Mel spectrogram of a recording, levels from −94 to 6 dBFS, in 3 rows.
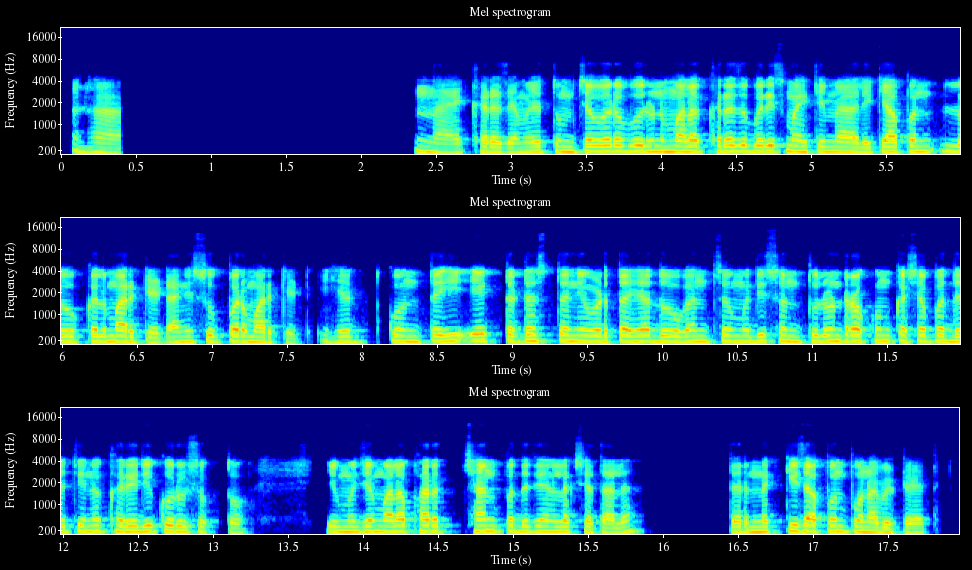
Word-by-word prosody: हां. 150 -2 -4 2.0
नाही, 145 -6 -3
खरंच 155 -2 -1
आहे. 145 - -2
म्हणजे 155 +1 -1
तुमच्या 170 +1 +2
बरोबर 185 0 +3
बोलून 175 0 +1
मला 175 0 +5
खरंच 185 +1 +1
बरीच 180 +1 +1
माहिती 170 -1 0
मिळाली 155 -2 0
की 170 - +4
आपण 170 +2 +1
लोकल 175 0 -1
मार्केट 160 -4 +1
आणि 165 +2 -1
सुपर 180 +1 +1
मार्केट 155 -4 -4
हयात 165 -1 -5
कोणतंही 185 +1 +1
एक 200 -1 -1
तटस्थ 195 +2 0
निवडता. 180 -1 +2
ह्या 180 +1 +4
दोघांचमध्ये 180 +1 -1
संतुलन 185 0 0
राखून 185 0 +2
कशा 185 0 +2
पद्धतीनं 180 0 0
खरेदी 175 0 +2
करू 180 -3 +2
शकतो. 160 -3 -7 0.6
हे 170 - +2
म्हणजे 170 +1 +1
मला 175 +1 +5
फार 180 0 +4 0.2
छान 185 0 +4
पद्धतीने 170 -2 0
लक्षात 160 -3 -2
आलं. 150 +4 -1 0.7
तर 160 -1 0
नक्कीच 170 +4 +1
आपण 185 -2 +3
पुन्हा 165 -3 +1
भेटूयात. 140 -1 -4
175 Hz, 155 wpm, -28 LUFS, 160-185 Hz, 2.0 s, मला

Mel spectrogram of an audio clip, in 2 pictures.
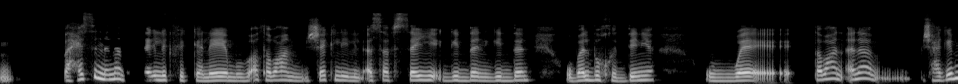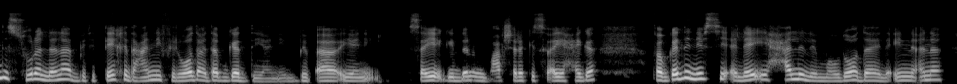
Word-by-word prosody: ب - - -5 0.5
باحس 245 +7 -1
إن 265 -5 +6
أنا 250 +2 +2 0.2
باتلجلج 200 +1 +1
في - - -24
الكلام 175 0 +2
وببقى 170 +7 -2
طبعًا 195 -3 -1
شكلي 195 +2 -1
للأسف 190 +3 -3
سيء 195 -2 +1
جدًا، 185 +1 0
جدًا 180 +3 -1 0.4
وبالبخ 185 +4 +1
الدنيا، 185 +6 -1 0.5
وطبعًا 210 - +1
أنا 255 +3 -1 0.4
مش - - -7
عجبني 240 +11 +3
الصورة 250 -3 +1
اللي 195 -4 +2
أنا 235 +2 +2
بتتاخد 195 +3 -3
عنّي 180 +6 -1
في 200 -3 -12
الوضع 185 +4 +3
ده 185 - +2
بجد 170 -4 +1
يعني 140 0 -11
بيبقى 165 +2 -1
يعني 165 0 -5 0.2
سيء 180 +1 +2
جدًا 170 +3 -1
وما 170 -3 -3
باعرفش 170 +2 -6
أركز 180 +1 -3
في - - -4
أي 175 0 +2
حاجة. 180 +5 -2 0.5
فبجَد 195 +5 +5
نفسي 255 -1 +2
ألاقي 210 +5 +1
حل 220 +1 -1
للموضوع 165 +2 -1
ده 175 -2 -1
لإن 180 +3 -3
أنا 210 +4 -2
185 Hz, 150 wpm, -23 LUFS, 170-210 Hz, 0.5 s, إن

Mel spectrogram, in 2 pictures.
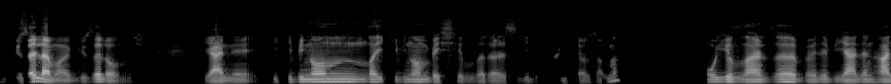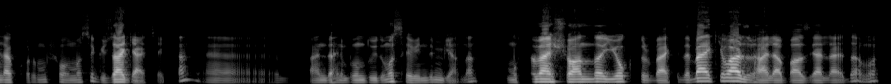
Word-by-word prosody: Güzel - - +5
ama. 95 -2 -1
Güzel 95 +5 -5
olmuş. 85 -4 -11 0.6
Yani, 95 +2 -3
2010'la 120 +2 -2
2015 110 -2 -8
yılları 90 -1 -15
arası 85 +1 -13
gibi 85 -1 -25 0.2
çünkü 90 0 -23
o 85 - -18
zaman. - - -16 0.8
O 110 0 -6
yıllarda 110 +1 -2
böyle 110 0 -10
bir 105 - -17
yerlerin 100 +1 -3
hâlâ 105 0 0
korunmuş 105 +4 -22
olması 110 +3 -12
güzel 115 -1 +4
gerçekten. 210 - -8
Eee, 90 -3 -16 0.7
ben 100 +2 -11
de, - - -3
hani, 95 -1 -13
bunu 100 0 -8
duyduğuma 100 +6 -7
sevindim 100 -3 -10
bir 95 - -13
yandan. 135 +8 -14 0.3
Muhtemelen 120 +5 +5
şu 125 0 +1
anda 120 +3 +4
yoktur 125 -5 -3
belki 95 +3 -1
de, 105 - -8
belki 150 +1 +6
vardır 155 -9 +7
hâlâ 95 -2 0
bazı 95 0 -3
yerlerde 95 0 -5
ama. - - -14
105 Hz, 150 wpm, -27 LUFS, 95-115 Hz, 0.8 s, vardır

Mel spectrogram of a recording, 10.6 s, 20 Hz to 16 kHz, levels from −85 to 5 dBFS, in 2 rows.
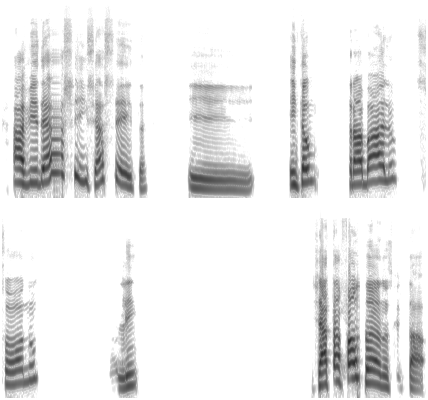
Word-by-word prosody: A 225 -2 +5
vida 220 +2 0
é 375 +10 +1
assim. 325 -8 -3
Você 205 - -6
aceit” 205 - -2 0.7
E, 130 -4 -5 0.4
então, 225 +5 +2 0.4
trabalho, 240 +6 +2 0.2
sono, 220 +6 -5 1.0
li 170 +6 -2 2.2
Já 195 +1 +6
tá 245 +2 +1
faltando 225 - +4
hospital. 155 0 -6
210 Hz, 85 wpm, -23 LUFS, 165-245 Hz, 2.2 s, Já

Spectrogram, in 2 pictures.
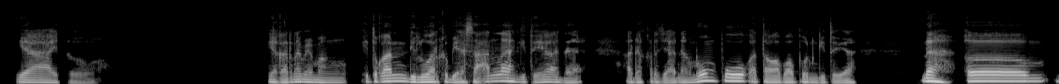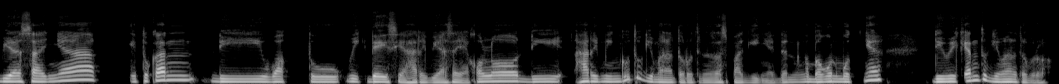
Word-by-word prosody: Iya, 105 -2 -2
itu. 80 -5 -15 1.7
Iya, 105 - -1
karena 110 +5 -2
memang 105 -2 -3 0.3
itu 130 0 -4
kan 145 0 +2
di 120 - +3
luar 115 0 +2
kebiasaan 105 +4 -3
lah, 150 -2 +3
gitu 110 0 -8
ya, 115 -2 -2
ada 95 0 -6 0.5
ada 100 +1 -5
kerjaan 95 -1 -7
yang 100 0 -4
numpuk, 155 -2 +3
atau 105 -2 -2
apapun, 100 0 -3
gitu, 90 -2 -6
ya. 90 +2 -4 0.7
Nah, 145 -4 +8 0.3
mmm, 145 0 +5
biasanya 140 - +3 0.3
itu 130 +3 -4
kan 195 +1 +7 0.3
di 130 -2 0
waktu 120 0 -3 0.3
weekdays 120 -3 +1
ya, 95 - -1
hari 100 0 -2
biasa, 100 +1 -2
ya. 85 - -4
Kalau 140 +5 +2
di 125 +1 -2 0.2
hari 135 -1 +2
Minggu 130 0 0
tuh - - -3
gimana 110 -5 -2
tuh 95 -1 -5
rutinitas 95 +1 -7
paginya? 90 -4 -7
Dan, 105 +3 -6
ngebangun 120 +2 +1
mood-nya 180 - +1 0.5
di 130 - +5
weekend 165 +9 +3
tuh 215 - +4
gimana 120 -1 +2
tuh, 95 - -4
Bro? 80 0 -9
120 Hz, 145 wpm, -23 LUFS, 100-140 Hz, 1.7 s, Nah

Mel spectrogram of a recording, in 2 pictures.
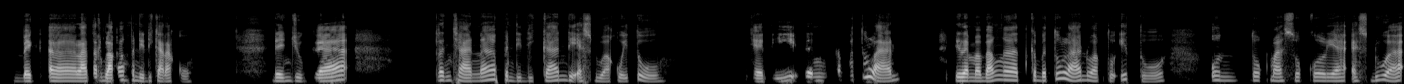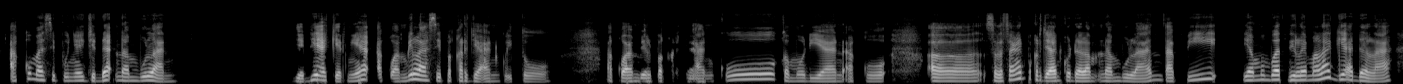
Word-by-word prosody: back, 155 +1 +2
eee, 160 -1 +5
latar 155 +3 +5
belakang 155 +8 +5
pendidikan 150 -2 0
aku, 125 -4 -15 0.8
dan 160 0 +3
juga, 160 +4 +4 0.9
rencana 185 0 +2
pendidikan 170 +2 -2
di 195 - -1
S2 150 -4 -2
aku 150 -2 -6
itu, 140 -1 -5 0.9
jadi 145 +5 -2
dan 175 -1 +3 0.2
kebetulan, 205 - +1 0.6
dilema 165 -2 +5
banget 195 +4 +4
kebetulan 195 +2 +1
waktu 165 -3 -3 0.2
itu, 135 - -10 0.5
untuk 180 -1 -7
masuk 170 0 -1
kuliah 165 -1 0
S2 175 +4 0 0.2
aku - - -7
masih 200 -1 -1
punya 175 0 -3
jeda 165 +4 +3
6 175 -2 -2
bulan. 180 -8 +2 1.3
Jadi 140 +9 -3
akhirnya 150 0 -1
aku - - -6
ambillah 210 +8 +4
si 170 - +1
pekerjaanku 145 -3 -4
itu, 130 -4 -10 0.6
aku - - -9
ambil 150 0 -3
pekerjaanku 140 +1 -8 0.5
kemudian 145 -2 -2
aku, 145 -1 -7 0.5
eee, 155 -1 +2
selesaikan 210 - +1
pekerjaanku 170 - +3
dalam 155 0 +4
6 155 -1 -2
bulan 145 +1 -1
tapi, 210 - -3 0.3
yang 195 0 +2
membuat 220 +1 +4
dilema 205 +1 +2
lagi 280 -6 +2
adalah 155 -7 +1
165 Hz, 120 wpm, -25 LUFS, 150-190 Hz, 1.3 s, eee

